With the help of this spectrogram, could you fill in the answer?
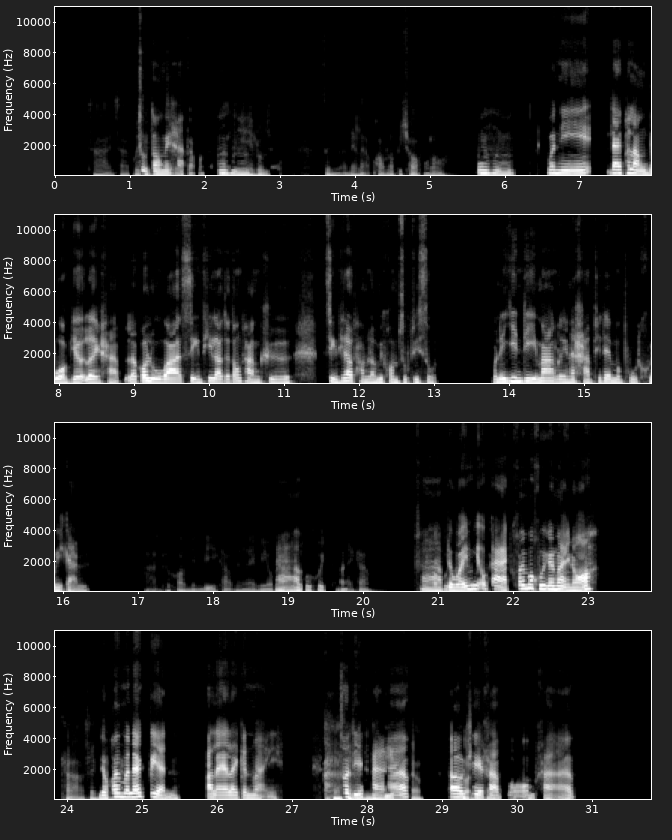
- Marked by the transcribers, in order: other background noise; tapping; laugh
- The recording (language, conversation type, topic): Thai, podcast, การพักผ่อนแบบไหนช่วยให้คุณกลับมามีพลังอีกครั้ง?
